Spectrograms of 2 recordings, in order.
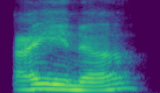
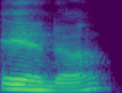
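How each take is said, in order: First: The first vowel is a full gliding 'ai' sound. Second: The first vowel is softened to a plain 'e'.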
